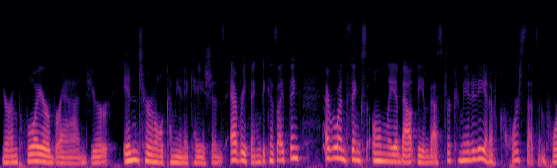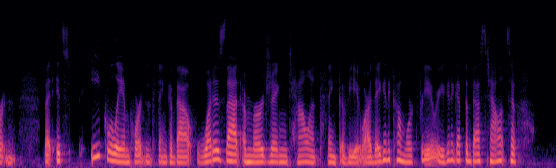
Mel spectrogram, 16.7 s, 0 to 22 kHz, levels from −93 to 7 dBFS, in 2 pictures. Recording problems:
muffled; very; fading above 1.5 kHz

